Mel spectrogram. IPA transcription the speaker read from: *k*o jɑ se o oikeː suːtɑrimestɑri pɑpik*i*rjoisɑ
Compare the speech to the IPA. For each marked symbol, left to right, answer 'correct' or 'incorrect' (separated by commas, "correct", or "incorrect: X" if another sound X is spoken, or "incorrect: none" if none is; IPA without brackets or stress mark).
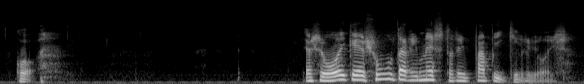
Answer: correct, correct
